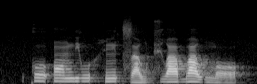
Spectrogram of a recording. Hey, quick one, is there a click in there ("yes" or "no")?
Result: no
